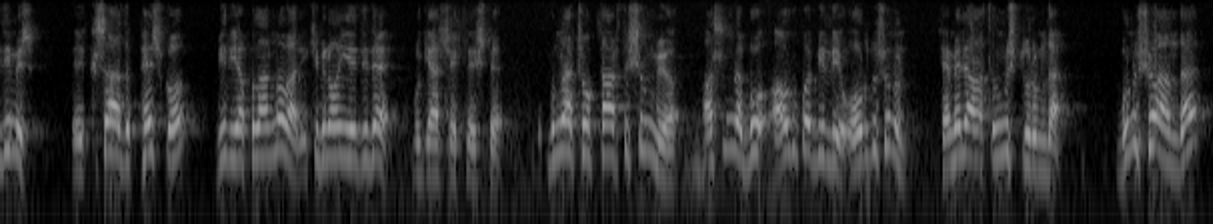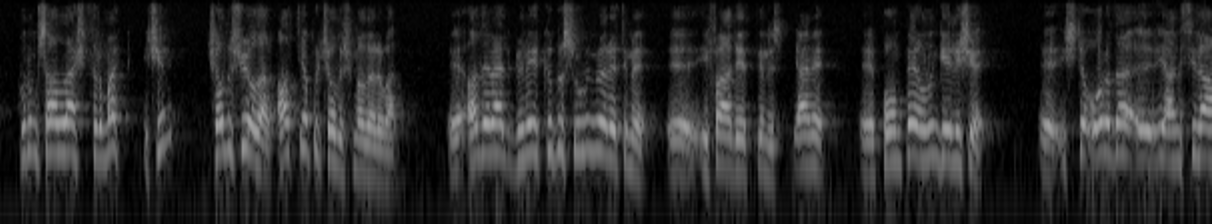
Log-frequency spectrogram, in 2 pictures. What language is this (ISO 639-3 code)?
tur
